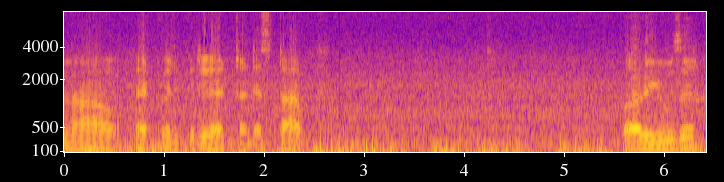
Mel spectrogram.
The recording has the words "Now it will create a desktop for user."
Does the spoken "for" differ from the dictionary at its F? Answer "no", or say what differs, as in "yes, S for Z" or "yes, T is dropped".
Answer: yes, P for F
